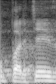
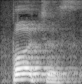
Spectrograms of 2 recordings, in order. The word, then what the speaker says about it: purchase: अब आपको जान के बड़ी हैरानी होगी कि हम तो इसको परचेज अभी तक बोलते आए थे या दूसरों से भी आपने सुना होगा। परचेज एकदम ही गलत उच्चारण है दोस्तों, सही उच्चारण है परचेस।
